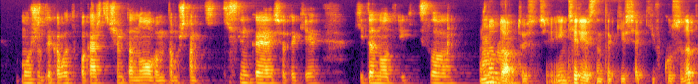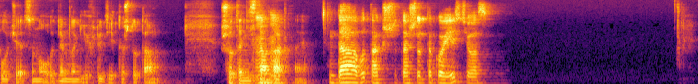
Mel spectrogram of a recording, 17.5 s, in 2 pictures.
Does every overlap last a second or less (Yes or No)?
Yes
